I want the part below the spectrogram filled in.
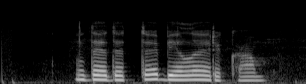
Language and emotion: Russian, neutral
